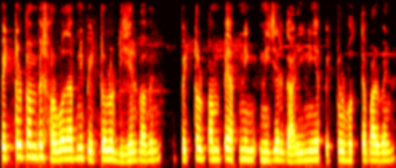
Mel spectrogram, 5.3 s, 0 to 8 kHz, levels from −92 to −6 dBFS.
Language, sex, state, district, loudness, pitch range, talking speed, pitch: Bengali, male, West Bengal, North 24 Parganas, -16 LUFS, 155-175 Hz, 195 wpm, 165 Hz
